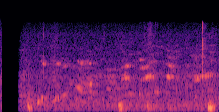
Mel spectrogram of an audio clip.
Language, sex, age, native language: Icelandic, female, 40-49, Icelandic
